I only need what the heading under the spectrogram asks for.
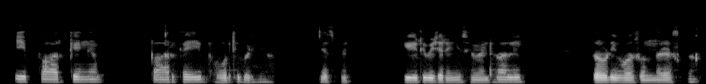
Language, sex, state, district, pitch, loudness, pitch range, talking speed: Hindi, male, Uttar Pradesh, Budaun, 110 Hz, -24 LUFS, 105-115 Hz, 145 wpm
